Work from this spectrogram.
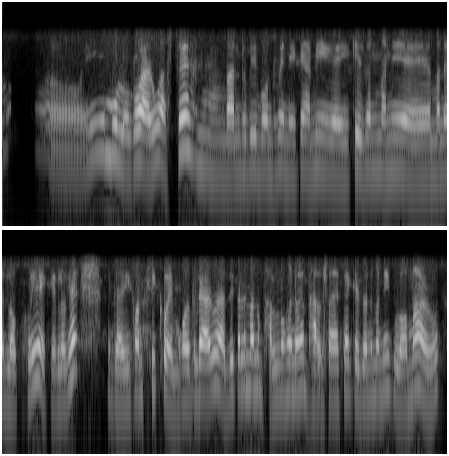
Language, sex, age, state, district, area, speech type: Assamese, female, 30-45, Assam, Morigaon, rural, conversation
